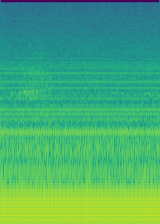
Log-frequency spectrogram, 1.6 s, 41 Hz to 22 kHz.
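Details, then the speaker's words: Heathkit AA-100 amplifier after rebuild with new can capacitors and bias board, first power-up: steady low mains hum in right and left channels, rising when the input is touched; cause not yet found. "hear it a little bit of hum in the right Channel so let me do the same thing on the Left Channel there's a little bit of a hum there"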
